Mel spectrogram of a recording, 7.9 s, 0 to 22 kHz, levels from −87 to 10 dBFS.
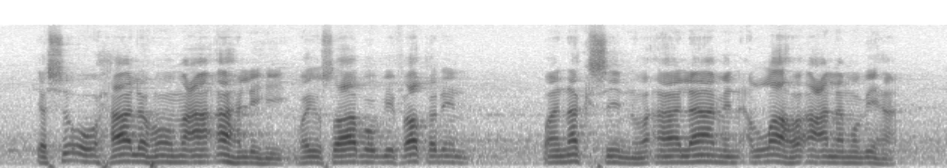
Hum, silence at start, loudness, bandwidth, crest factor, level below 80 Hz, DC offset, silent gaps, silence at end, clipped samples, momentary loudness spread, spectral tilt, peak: none; 0 s; -22 LUFS; 12 kHz; 18 dB; -50 dBFS; under 0.1%; none; 0 s; under 0.1%; 12 LU; -5 dB/octave; -4 dBFS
